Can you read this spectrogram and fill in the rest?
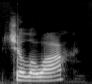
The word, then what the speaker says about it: Shiloach: The pool of Siloam, which in Hebrew is pronounced Shiloach, means sent.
